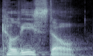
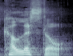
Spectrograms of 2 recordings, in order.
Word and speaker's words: Callisto: He pronounces it Callisto. It's Callisto. I as in kit.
